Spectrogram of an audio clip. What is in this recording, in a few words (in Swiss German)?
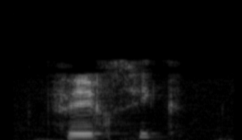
"pfirsich", alsace; vin; pêche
